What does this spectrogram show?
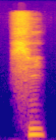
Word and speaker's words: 石: 胡锦涛，实在某些方言里读作西，实难逃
